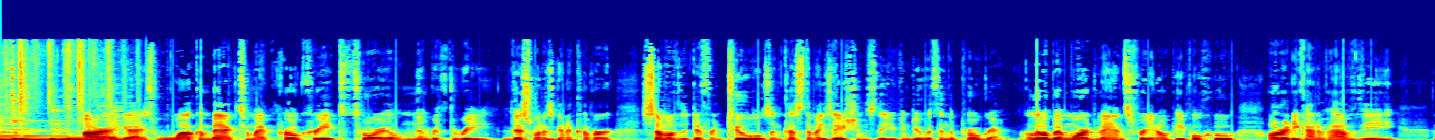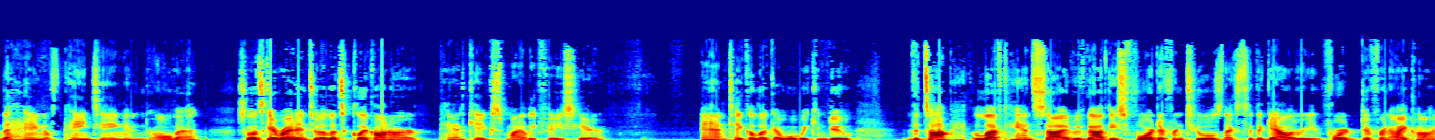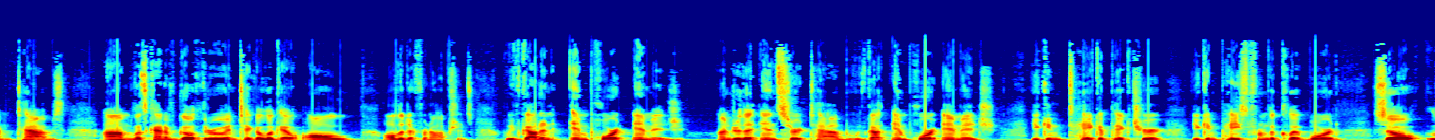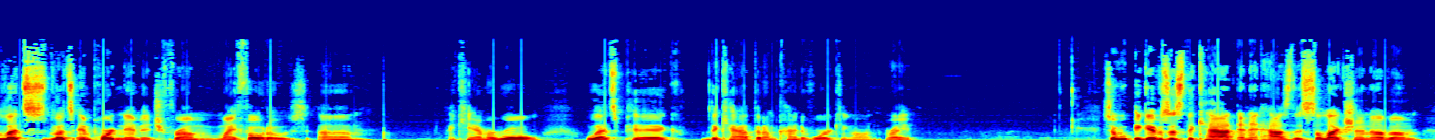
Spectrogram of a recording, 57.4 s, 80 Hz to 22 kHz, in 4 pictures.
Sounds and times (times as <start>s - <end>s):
Speech: 0.8s - 20.5s, 21.3s - 46.9s, 47.5s - 57.3s.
